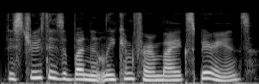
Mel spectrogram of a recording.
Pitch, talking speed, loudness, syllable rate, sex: 230 Hz, 160 wpm, -15 LUFS, 6.3 syllables/s, female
